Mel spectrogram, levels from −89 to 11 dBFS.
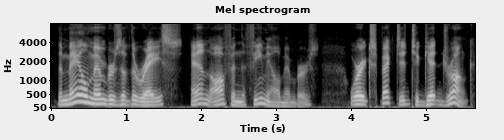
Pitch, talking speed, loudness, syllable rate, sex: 145 Hz, 170 wpm, -18 LUFS, 4.8 syllables/s, male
